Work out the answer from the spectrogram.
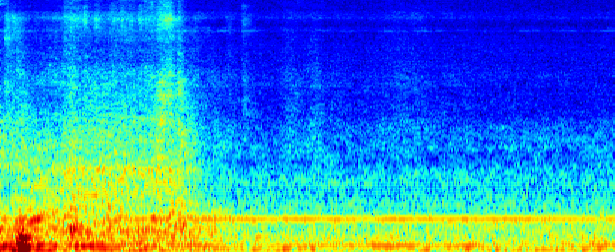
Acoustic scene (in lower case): elevator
